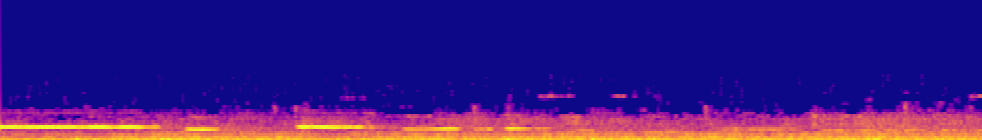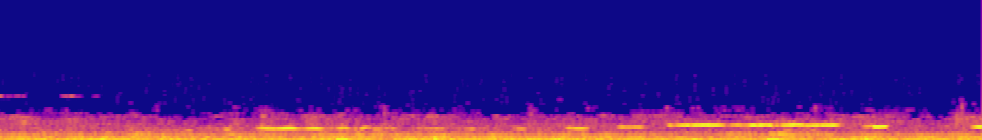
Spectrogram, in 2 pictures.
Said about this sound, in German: Der … steckt die Hände in die Hosensäcke und fängt an zu pfeifen.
